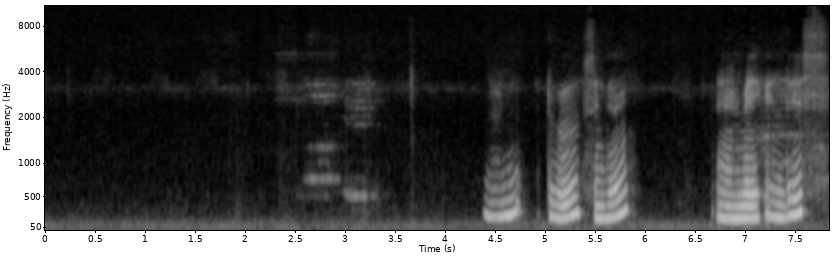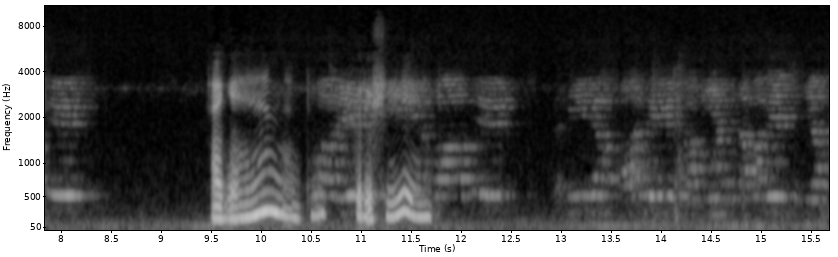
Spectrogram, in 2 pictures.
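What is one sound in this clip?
A crochet hook pulls yarn with a soft rustle.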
